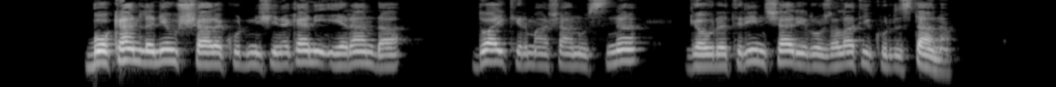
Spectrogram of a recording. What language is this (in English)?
Central Kurdish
